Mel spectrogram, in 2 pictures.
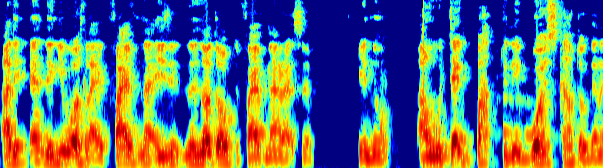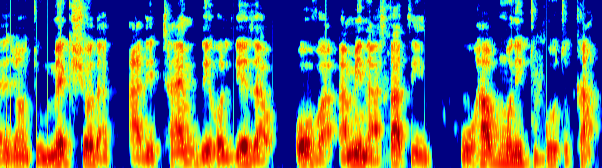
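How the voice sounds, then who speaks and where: A man's voice: medium pitch, fairly quick, poor audio. A middle-aged Nigerian man telling stories emphatically and asking rhetorical questions in a conversational discussion.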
